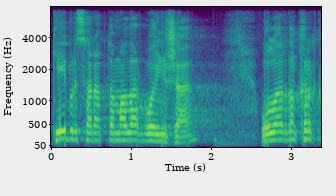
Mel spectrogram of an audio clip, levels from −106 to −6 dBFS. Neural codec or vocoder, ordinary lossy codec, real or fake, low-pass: none; none; real; 7.2 kHz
